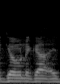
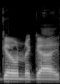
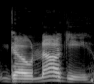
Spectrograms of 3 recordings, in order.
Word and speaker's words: Go Nagai: myself a pretty big Go Nagai fan, but for the past 2 years since I first got into him, I've been pronouncing his name Go Nagi, which is completely incorrect.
